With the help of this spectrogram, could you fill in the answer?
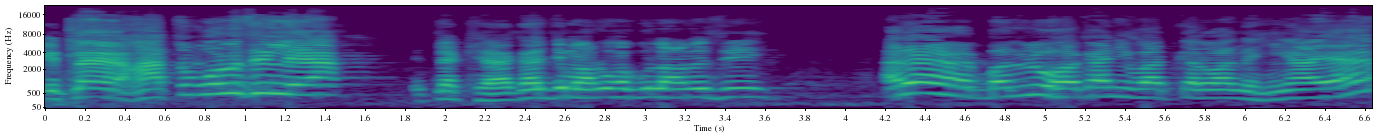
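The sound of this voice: The voice is a cartoonish character voice pitched extremely high. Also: moderate pace.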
